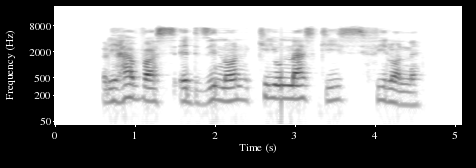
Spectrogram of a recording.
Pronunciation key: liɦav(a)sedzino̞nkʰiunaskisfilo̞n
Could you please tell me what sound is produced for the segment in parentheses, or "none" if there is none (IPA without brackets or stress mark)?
a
